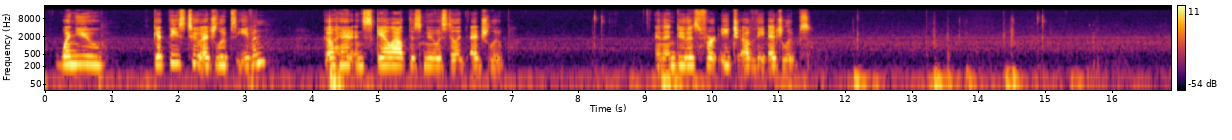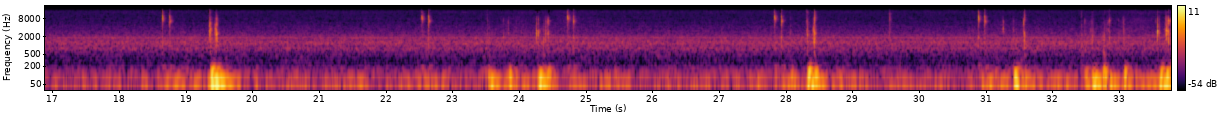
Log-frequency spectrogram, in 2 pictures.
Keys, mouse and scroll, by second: 4.2 s, 12.1 shift+middle click, 14.3 ctrl+r, 14.8 click, 22.5 click, 24.2 ctrl+r, 24.6 click, 28.2 s, 30.8 click, 31.5 shift+middle click, 32.3 shift+scroll up 1, 32.3 shift+scroll down 1, 33.5 ctrl+r.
